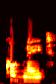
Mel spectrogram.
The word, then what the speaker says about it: cognate: it was found that words like cognate percolate germinate which are stressed on the first syllable were stressed by our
